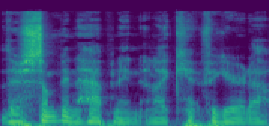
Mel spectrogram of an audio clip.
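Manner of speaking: hushed whisper. Voicing a woman who appears beside the player and whispers to them. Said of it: "she kind of whispers to you".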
